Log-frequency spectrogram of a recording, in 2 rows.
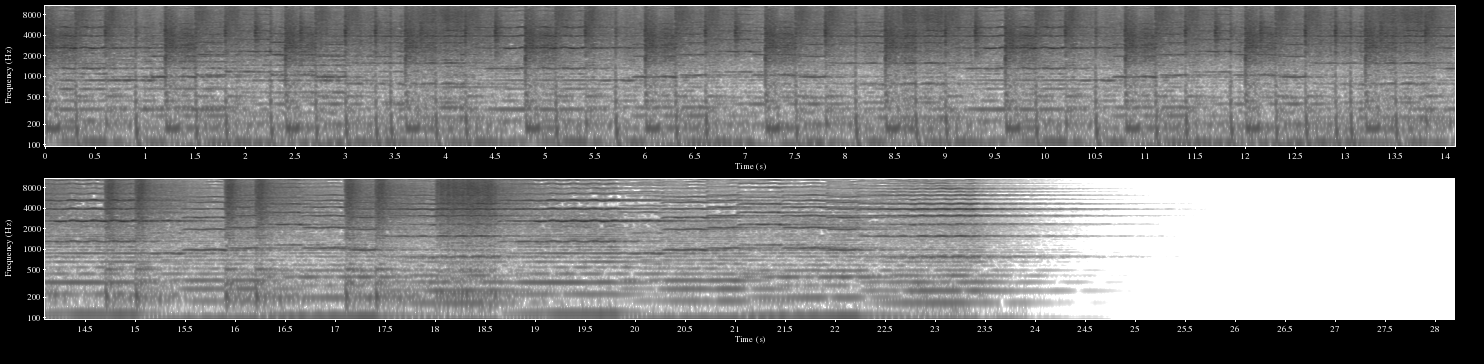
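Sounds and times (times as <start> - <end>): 
beats: 0.0 - 19.2
violin: 0.0 - 25.0.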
